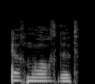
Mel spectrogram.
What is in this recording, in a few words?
"ermordet", German; adjectives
